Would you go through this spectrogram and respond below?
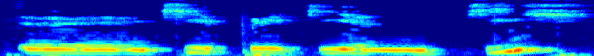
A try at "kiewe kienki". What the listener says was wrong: Alors, kiewe kienki, c'est mieux. Parce que tu as dit kiepe, et c'est un wa ici.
